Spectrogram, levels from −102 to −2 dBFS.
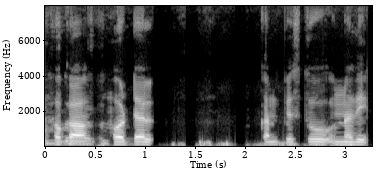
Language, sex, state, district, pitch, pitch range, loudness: Telugu, male, Andhra Pradesh, Sri Satya Sai, 130 Hz, 125-135 Hz, -18 LUFS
